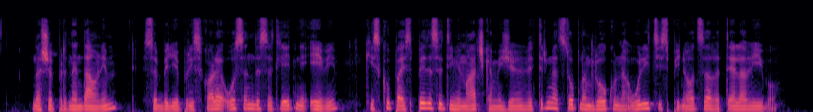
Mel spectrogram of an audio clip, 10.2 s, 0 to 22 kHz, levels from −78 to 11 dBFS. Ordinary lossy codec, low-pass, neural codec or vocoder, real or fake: MP3, 64 kbps; 10.8 kHz; codec, 24 kHz, 0.9 kbps, WavTokenizer, medium speech release version 2; fake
